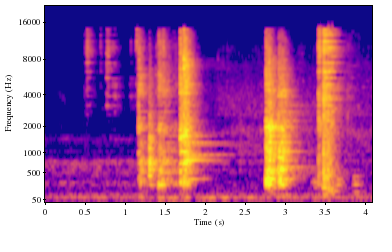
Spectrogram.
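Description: A lid goes onto a pan of creamy pea curry with raisins and cashews, making a few close metallic clanks and clatters in separate bursts with short pauses between, and no voices.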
